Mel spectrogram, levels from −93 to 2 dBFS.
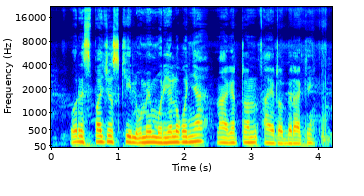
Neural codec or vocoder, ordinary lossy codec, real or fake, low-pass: none; none; real; none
